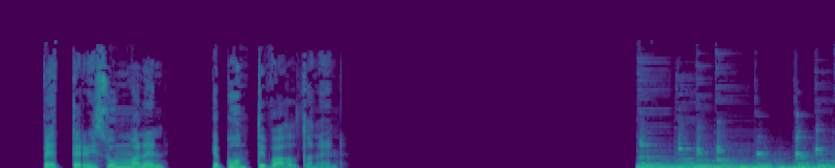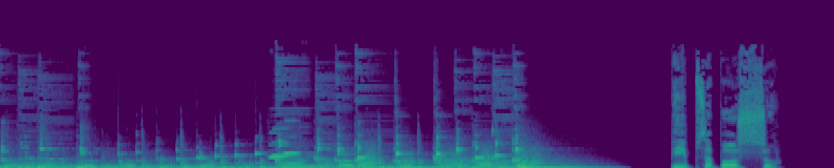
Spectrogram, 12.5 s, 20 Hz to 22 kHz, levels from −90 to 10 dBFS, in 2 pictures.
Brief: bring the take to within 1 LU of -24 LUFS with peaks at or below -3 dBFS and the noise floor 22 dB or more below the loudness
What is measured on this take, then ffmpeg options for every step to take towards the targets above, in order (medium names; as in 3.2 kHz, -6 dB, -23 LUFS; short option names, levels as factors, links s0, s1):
loudness -32.5 LUFS; peak level -16.0 dBFS; loudness target -24.0 LUFS
-> -af "volume=2.66"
